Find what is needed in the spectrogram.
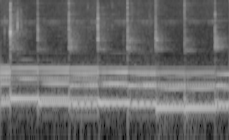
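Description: Handpan (steel hang drum) played with the fingers: a quick run of ringing, pitched notes, roughly three a second, each note sustaining into the next.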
